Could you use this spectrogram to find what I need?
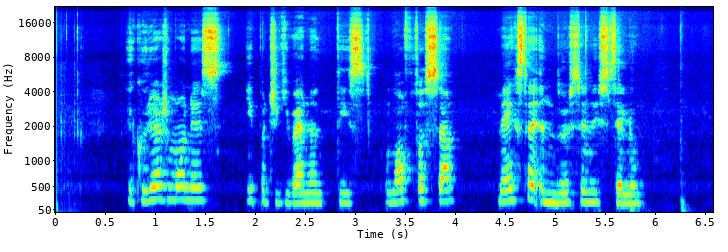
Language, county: Lithuanian, Marijampolė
